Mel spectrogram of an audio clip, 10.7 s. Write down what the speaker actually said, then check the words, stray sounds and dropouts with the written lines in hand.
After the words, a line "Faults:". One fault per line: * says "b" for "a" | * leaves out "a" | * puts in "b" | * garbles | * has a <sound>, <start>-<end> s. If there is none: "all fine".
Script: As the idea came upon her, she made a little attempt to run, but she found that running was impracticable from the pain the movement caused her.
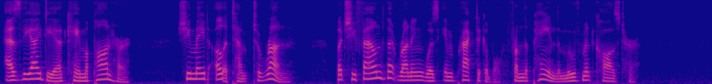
As the idea came upon her, she made a attempt to run, but she found that running was impracticable from the pain the movement caused her.
Faults:
* leaves out "little"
